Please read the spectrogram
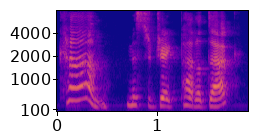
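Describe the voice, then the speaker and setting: A woman's voice: fairly high pitch, big pitch swings, measured pace, a bit bright, heavily acted. A woman voicing an eager little girl kitten in a storybook, pleading and urging in a singsong way.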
